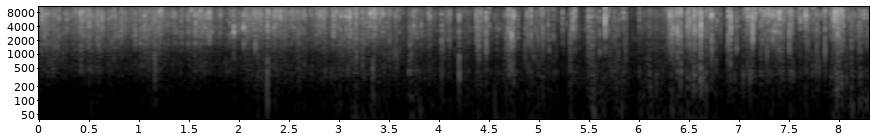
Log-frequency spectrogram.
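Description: Clear plastic bubble wrap is held low in both hands while fingertips pinch and pop the bubbles. A steady bright crinkling of plastic runs throughout, punctuated by many sharp, short pops with almost no low end.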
